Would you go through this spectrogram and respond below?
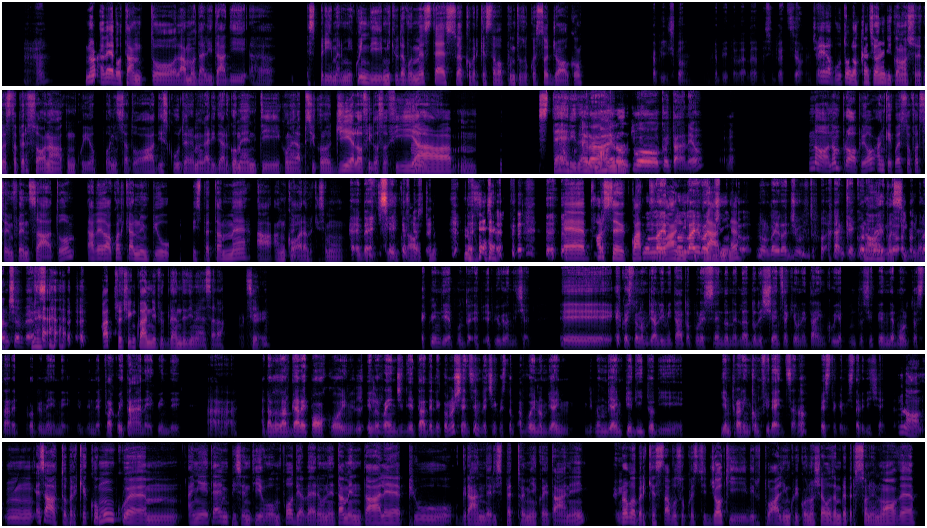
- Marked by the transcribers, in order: "misteri" said as "steri"; unintelligible speech; laughing while speaking: "sì, certo. No"; unintelligible speech; chuckle; chuckle; laughing while speaking: "non"; chuckle; other background noise; in English: "range"; "impedito" said as "impiedito"
- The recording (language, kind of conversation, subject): Italian, podcast, Che cosa ti ha insegnato un mentore importante?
